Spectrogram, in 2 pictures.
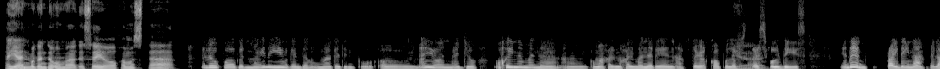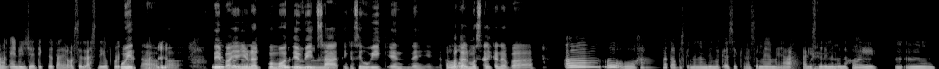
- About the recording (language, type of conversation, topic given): Filipino, unstructured, Bakit maraming tao ang natatakot na magbukas ng kanilang damdamin?
- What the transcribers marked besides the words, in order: unintelligible speech; other animal sound; static; unintelligible speech; laugh; distorted speech; other background noise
